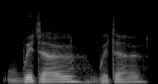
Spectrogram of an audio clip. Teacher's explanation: the final W is almost basically sort of silent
